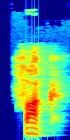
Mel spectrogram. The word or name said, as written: fuck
